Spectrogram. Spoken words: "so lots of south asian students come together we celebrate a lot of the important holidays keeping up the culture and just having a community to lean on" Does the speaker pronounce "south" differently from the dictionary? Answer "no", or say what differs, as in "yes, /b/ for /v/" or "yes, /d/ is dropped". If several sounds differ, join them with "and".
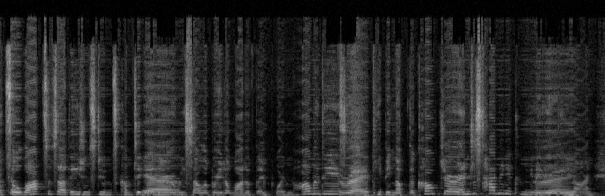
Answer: no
